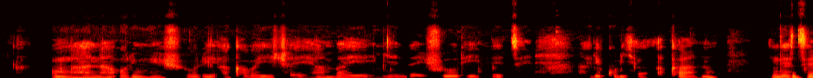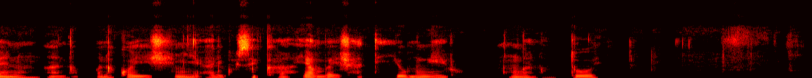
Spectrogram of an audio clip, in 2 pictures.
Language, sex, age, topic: Kinyarwanda, male, 18-24, health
